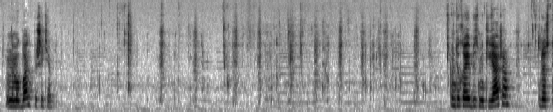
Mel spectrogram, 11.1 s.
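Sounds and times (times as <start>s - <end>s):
person chewing with wet smacks: 2.0s - 9.1s, 10.3s - 10.8s.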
